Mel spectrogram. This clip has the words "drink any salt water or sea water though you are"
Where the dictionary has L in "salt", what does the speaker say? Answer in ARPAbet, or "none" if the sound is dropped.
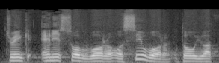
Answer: none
